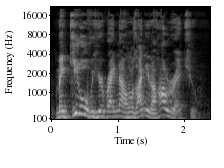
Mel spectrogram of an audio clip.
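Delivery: pushy, high-voiced call across a yard; calling someone over. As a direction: summon him over impatiently from a distance. Summoning Paul across the yard.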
